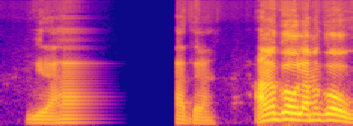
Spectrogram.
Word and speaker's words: Virabhadra: Vira Hadra. I'm gonna go Vira Hadra, Vira Hadra, Vira Hadra, Vira Hadra, Vira Hadra. I think with those type of last names, you gotta pronounce them all.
